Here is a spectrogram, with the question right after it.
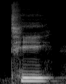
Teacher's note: the tip of my tongue touches the back of my upper teeth t or even my alveolar Ridge um and my velum closes · my upper teeth t or even my alveolar Ridge um and my velum closes the Airways going out my nose so it's not a nasal it's just an oral sound · a t um in my variety of English is a dental right the tip of my tongue touches the back of my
